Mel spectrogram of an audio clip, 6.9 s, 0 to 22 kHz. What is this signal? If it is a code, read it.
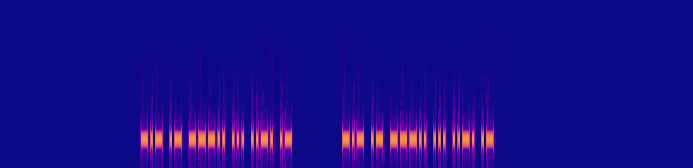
Morse code, heard as a keyed tone, about 53 wpm, 700 Hz. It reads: KA8SFA KA8SFA
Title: USA Call Signs - 6 Characters - Repeated 2x - 50wpm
